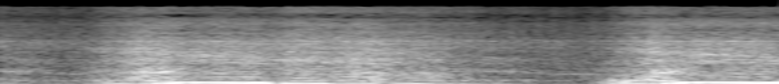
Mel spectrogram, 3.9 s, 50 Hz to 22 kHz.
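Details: VAZ 2110 petrol engine after refitting parts to address strong body vibration and knocking linked to a mismatched Priora anti-roll bar: blipped twice from idle, rising and falling smoothly with no knocks or rattles; now quiet.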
